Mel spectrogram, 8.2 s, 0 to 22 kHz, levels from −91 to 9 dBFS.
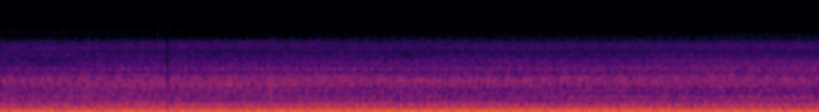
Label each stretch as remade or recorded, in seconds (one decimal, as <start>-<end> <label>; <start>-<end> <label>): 0.0-2.3 recorded; 2.3-2.8 remade; 2.8-3.4 recorded; 3.4-4.3 remade; 4.3-8.2 recorded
